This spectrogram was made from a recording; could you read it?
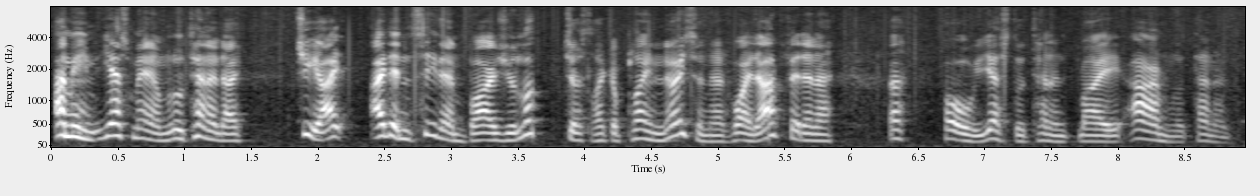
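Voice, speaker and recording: A man's voice: fairly high pitch, animated, normal speed, pushed and bright, low-quality recording. A man playing a flustered, stammering army corporal in a 1940s radio sketch, on an old recording. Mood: flustered, deferential. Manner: stammering, deferential.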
